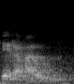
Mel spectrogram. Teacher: تبقى رقيقة بالإجماع زي فرعون، فرعون راء فرعوني دي رقيقة بالإجماع لأن قبلها مكسور وهي ساكنة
